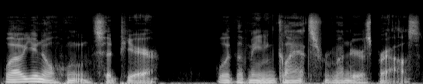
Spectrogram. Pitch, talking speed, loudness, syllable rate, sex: 90 Hz, 200 wpm, -18 LUFS, 5.1 syllables/s, male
